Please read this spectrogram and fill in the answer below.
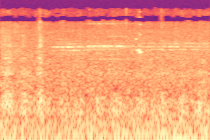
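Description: Steady low rumble of vehicles and traffic in the background, with no distinct event standing out.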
